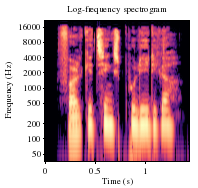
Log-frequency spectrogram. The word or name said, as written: folketingspolitiker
